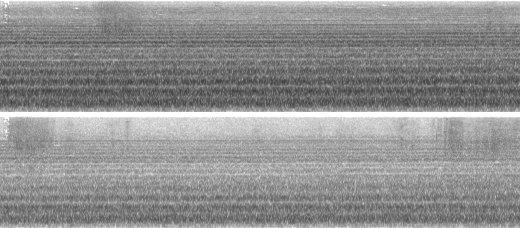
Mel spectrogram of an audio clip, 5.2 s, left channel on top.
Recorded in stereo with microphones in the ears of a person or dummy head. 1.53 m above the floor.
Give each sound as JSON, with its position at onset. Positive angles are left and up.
{"t": 0.0, "sound": "an aircraft", "side_deg": 45}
